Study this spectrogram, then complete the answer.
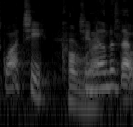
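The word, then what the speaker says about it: squatchee: it's called the what a squatchy can you spell that s-q-u-a-t-c-h-e-e oh two e's it's squatchy do you know that that was called that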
